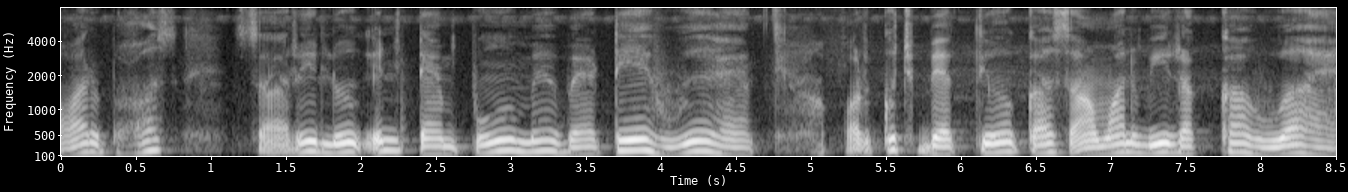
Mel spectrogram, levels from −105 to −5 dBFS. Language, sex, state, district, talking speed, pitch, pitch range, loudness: Hindi, female, Uttar Pradesh, Jalaun, 140 wpm, 170 Hz, 145-195 Hz, -22 LUFS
